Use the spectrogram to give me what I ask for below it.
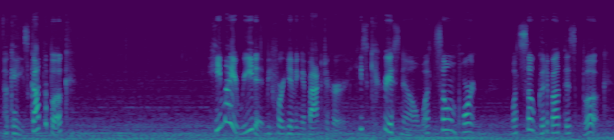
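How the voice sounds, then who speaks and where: Narrating her character's thoughts in the third person during a video game roleplay, this host speaks a little fast in a mid-range voice with big pitch swings and long pauses. Game music and background noise fill the recording.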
